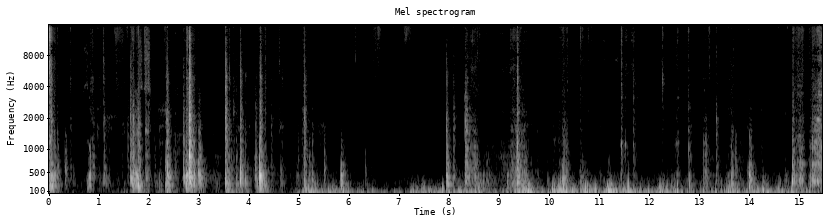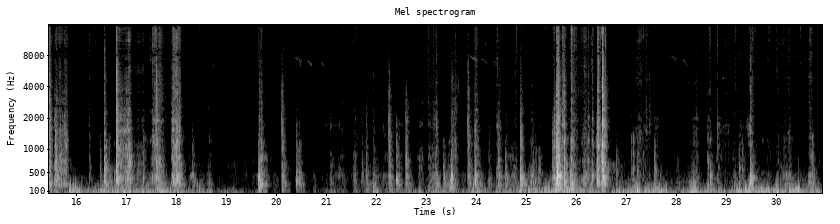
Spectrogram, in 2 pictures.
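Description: Irregular knocks, clunks and scrapes of a long bar being worked inside a car's front wing behind the headlight, levering the dented sheet metal back out. The knocks come in several clusters, the loudest about three seconds in and again near the end, over a low rumble.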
